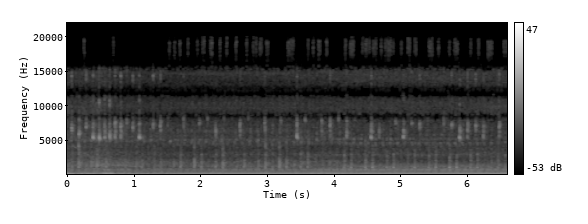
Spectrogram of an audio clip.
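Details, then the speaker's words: Running car: uneven light ticking and rattle over a low drone; transmission noise from the gearbox area, cause not determined. "Transmission makes noise, so let's see what that sounds like."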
